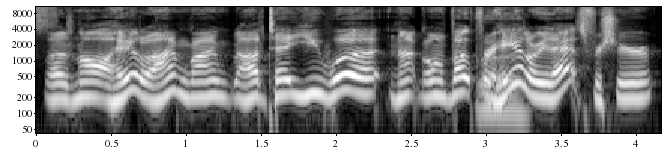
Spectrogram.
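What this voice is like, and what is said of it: Put-on Southern US accent. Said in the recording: “Can we throw another accent other than Southern just so we're not saying Southerners are stupid?”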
